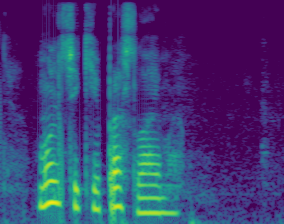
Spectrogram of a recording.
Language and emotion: Russian, neutral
